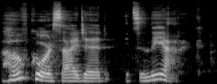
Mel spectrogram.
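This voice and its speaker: A woman's voice: low-pitched, lively intonation, normal speed, sharp tone, breathy edge, full character voice. Woman reading as an assured, teasing housekeeper. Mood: playful. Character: affectionate, playfully firm English housekeeper woman. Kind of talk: children's storybook read-aloud.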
